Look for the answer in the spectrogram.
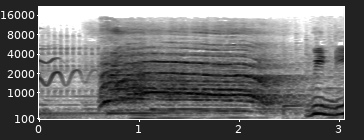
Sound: screams

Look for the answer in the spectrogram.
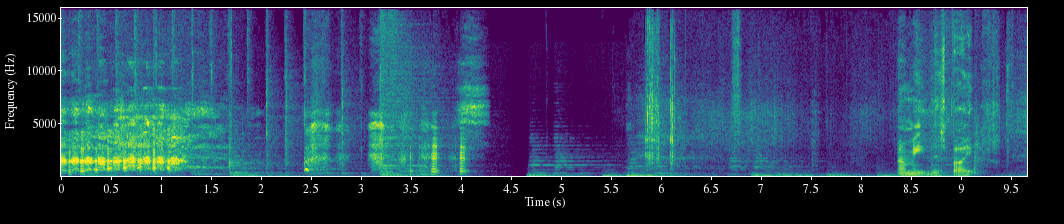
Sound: laughter

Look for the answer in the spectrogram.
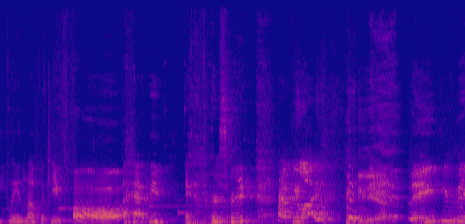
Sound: laughing

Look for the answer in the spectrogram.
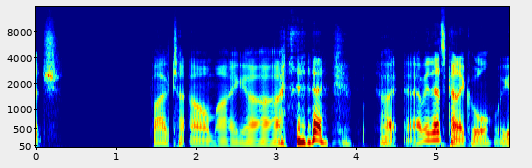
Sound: laughs

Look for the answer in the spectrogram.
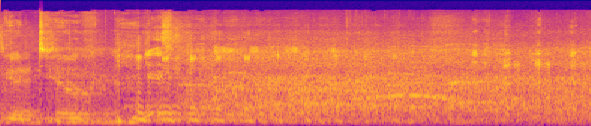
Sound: everyone laughs

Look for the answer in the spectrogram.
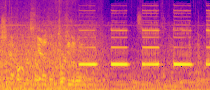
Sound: tow truck beeps

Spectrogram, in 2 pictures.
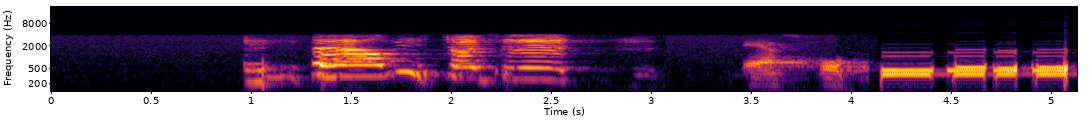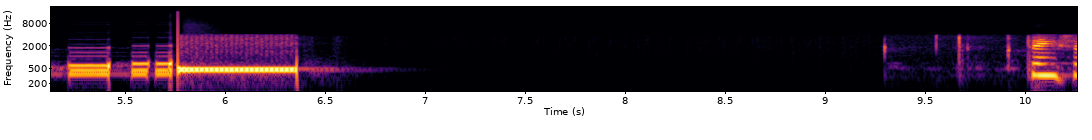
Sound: phone ringing

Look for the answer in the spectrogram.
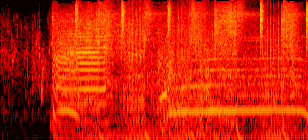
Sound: air horn honks

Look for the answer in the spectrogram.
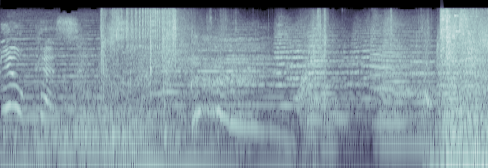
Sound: gasps; dramatic music

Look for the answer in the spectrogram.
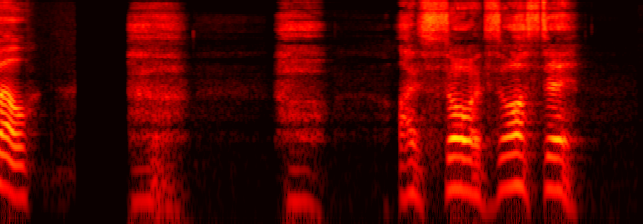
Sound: sigh, sigh

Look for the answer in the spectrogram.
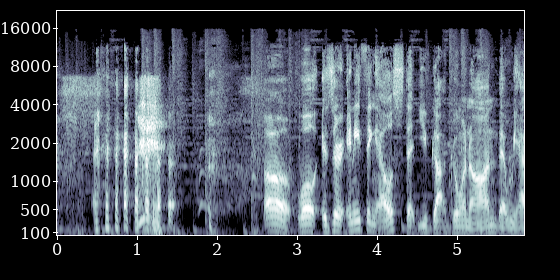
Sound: laugh

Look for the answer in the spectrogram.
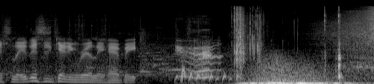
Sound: grunting

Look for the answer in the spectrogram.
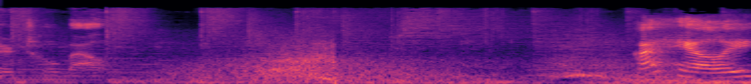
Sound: logo whooshes

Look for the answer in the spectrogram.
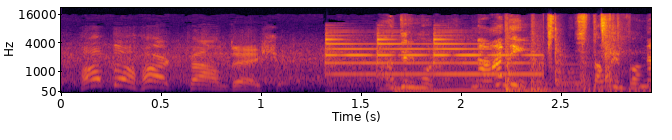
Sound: wrestling bell rings

